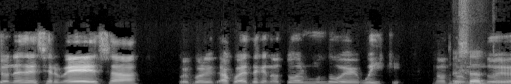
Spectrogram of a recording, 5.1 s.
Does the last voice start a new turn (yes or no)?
no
